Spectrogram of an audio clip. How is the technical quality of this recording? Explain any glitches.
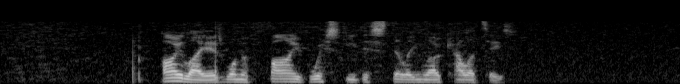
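The recording has three kinds of glitch: noise suppressor artifacts throughout, two loud pop events, and three stretches of speech cut by the noise suppressor.

Noise suppressor artifacts run through the whole clip. A suppressor lowers the bands it judges to be steady noise, frame by frame, here by about 20 dB. The room noise, about 19 dB below the speech, is pushed down between phrases. It swells back under them.

A loud pop occurs from 1.33 to 1.41 s as two quick pops, peaking about 15 dB above the speech. A single, stronger pop follows from 2.15 to 2.17 s, about 20 dB up. A voltage step is the likely cause, probably from static, a switch or a driver glitch. The speech continues underneath.

Speech cut by the noise suppressor happens from 3.09 to 3.74 s, 4.48 to 4.57 s and 4.82 to 5.11 s. The suppressor mistook quiet parts of the speech for noise and lowered them by up to about 16, 15 and 12 dB. 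Each stretch loses roughly 100 to 150 ms, and those parts sound swallowed.

The call microphone processing works as intended, with nothing above 8 kHz.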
